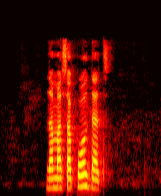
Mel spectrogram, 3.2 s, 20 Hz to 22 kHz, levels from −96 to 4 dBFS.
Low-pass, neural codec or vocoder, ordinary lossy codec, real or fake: 9.9 kHz; none; Opus, 64 kbps; real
